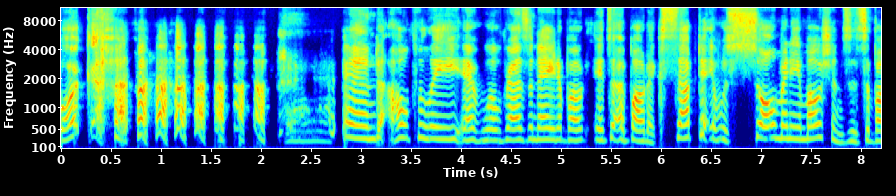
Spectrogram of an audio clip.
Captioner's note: laughs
